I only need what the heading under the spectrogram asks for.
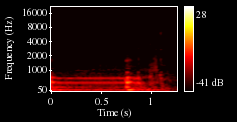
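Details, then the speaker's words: Volvo 240 fuel pump, rear left under car, ignition on, heard from inside the cabin: steady low buzzing hum with a couple of knocks; vibration was carried into the body via mounting screws, pump cradle since rubber-suspended, much quieter. "je vais vous montrer un petit peu la suspension caoutchouté à quel point elle caoutchoute ça fait vraiment beaucoup moins de bruit qu'avant le plateau est correctement suspendu les vis ne touchent plus c'est top"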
